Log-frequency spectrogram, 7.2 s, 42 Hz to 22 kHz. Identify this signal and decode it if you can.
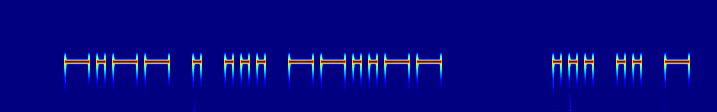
Morse code, heard as a keyed tone, about 16 wpm, 700 Hz. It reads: YES, SIT
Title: 2x Word-Spacing - Sentences from Top 500 Words - 15wpm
